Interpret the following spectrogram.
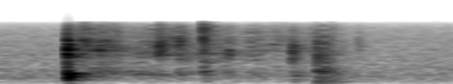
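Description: A metal spoon scraping and knocking against a plastic mixing bowl while scooping out thick chocolate batter: a sharp knock about a third of a second in, then several shorter scrapes.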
